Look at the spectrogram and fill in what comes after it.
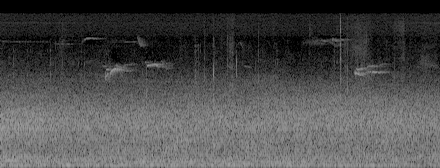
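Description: A few brief, high bird chirps, a couple of seconds in and again near the end, over a steady background rush.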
